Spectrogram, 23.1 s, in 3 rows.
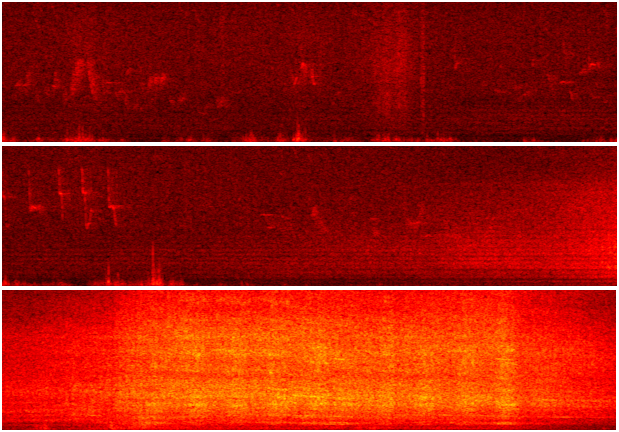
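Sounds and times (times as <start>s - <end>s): train wheels rushing on rails: 11.9s - 23.0s.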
